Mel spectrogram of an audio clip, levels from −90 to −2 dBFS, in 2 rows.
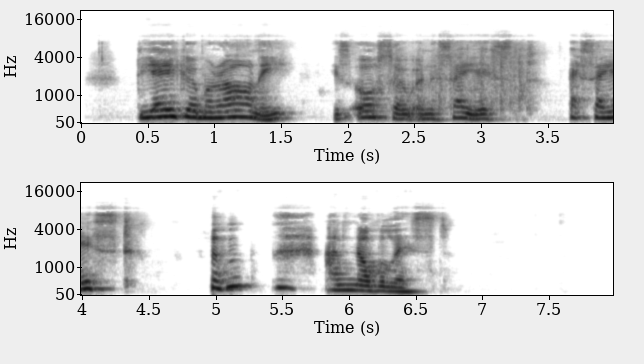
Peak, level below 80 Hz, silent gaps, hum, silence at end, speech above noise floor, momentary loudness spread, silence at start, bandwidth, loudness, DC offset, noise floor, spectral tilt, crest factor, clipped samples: -2 dBFS; -62 dBFS; none; none; 1.25 s; 68 dB; 14 LU; 0.45 s; 9.2 kHz; -17 LUFS; under 0.1%; -84 dBFS; -5 dB/octave; 16 dB; under 0.1%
